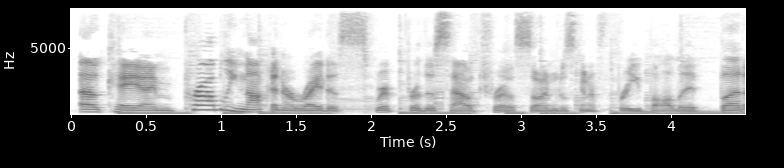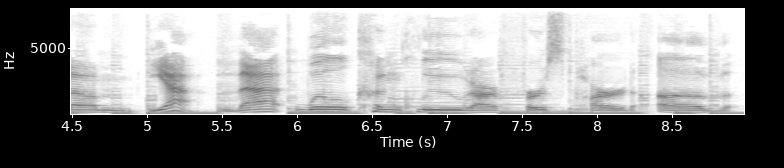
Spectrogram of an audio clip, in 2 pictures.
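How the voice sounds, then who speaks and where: A woman with a slightly low voice records a comic story read-through. She narrates theatrically, then drops into informal, disbelieving commentary. Music sits under the voice. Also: expressive, normal speed, hardly any pauses, pushed and bright. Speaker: host, story reader. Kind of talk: comedic dramatic reading with casual commentary. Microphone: recorded voice-over.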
